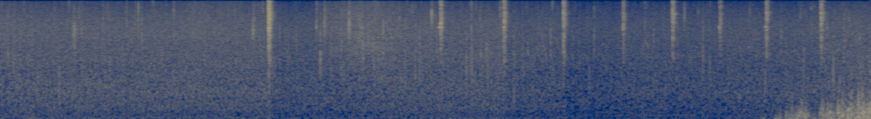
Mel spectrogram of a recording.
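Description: Steady light rain hiss with scattered sharp raindrop ticks, about one or two a second. Near the end a louder low rumble comes in.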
